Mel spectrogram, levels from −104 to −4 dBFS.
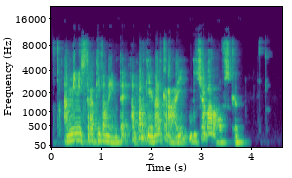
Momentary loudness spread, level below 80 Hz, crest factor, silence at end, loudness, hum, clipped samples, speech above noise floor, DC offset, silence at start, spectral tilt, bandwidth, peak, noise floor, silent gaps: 5 LU; -60 dBFS; 16 dB; 0.75 s; -20 LUFS; none; under 0.1%; 30 dB; under 0.1%; 0.1 s; -4.5 dB/octave; 10 kHz; -6 dBFS; -50 dBFS; none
